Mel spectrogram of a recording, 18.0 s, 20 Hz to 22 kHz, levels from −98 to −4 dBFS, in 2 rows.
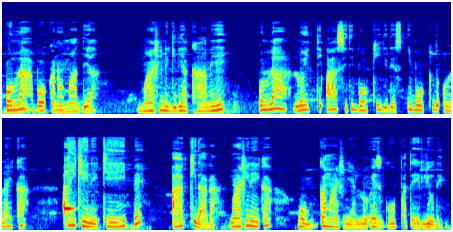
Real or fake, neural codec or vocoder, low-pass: real; none; 10.8 kHz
